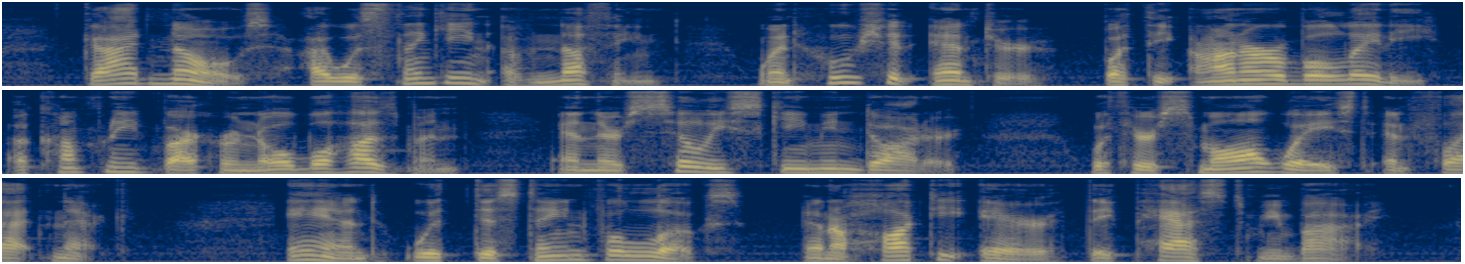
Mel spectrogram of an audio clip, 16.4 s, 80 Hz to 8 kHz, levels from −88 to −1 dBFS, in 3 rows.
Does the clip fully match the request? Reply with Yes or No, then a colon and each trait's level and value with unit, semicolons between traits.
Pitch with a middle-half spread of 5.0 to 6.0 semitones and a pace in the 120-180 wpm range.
Yes: wide, 5.6 semitones; average, 160 wpm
